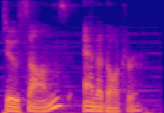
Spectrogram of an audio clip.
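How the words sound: The words are spoken with short pauses between them. The speaker calls it right. "Pause लेकर बोलिए"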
